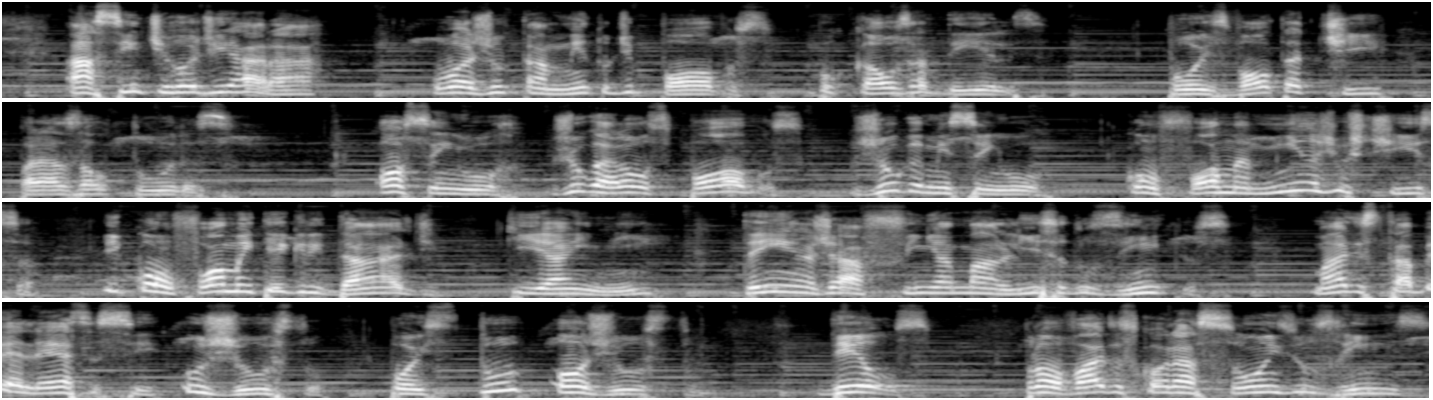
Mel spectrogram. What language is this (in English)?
Portuguese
